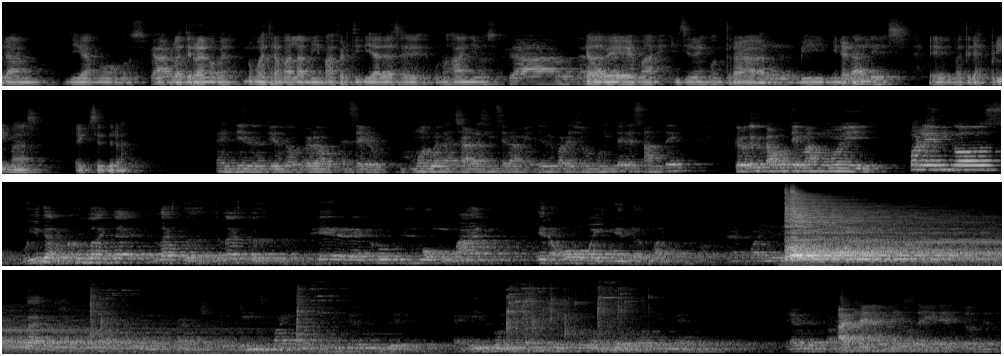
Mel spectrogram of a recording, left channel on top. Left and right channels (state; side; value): different; both; correlation 0.00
